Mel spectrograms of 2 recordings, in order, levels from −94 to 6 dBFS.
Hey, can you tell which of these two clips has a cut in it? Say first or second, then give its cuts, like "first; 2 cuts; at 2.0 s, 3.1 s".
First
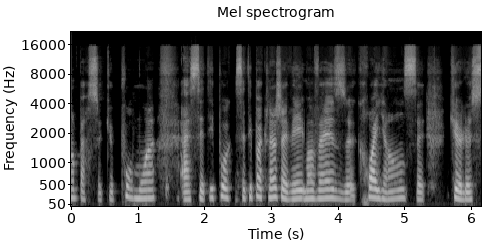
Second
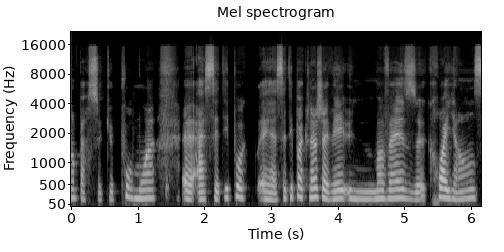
first; 3 cuts; at 1.6 s, 2.5 s, 3.5 s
